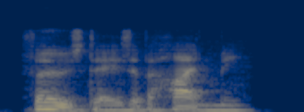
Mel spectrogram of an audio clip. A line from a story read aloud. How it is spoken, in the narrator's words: reasoned coldly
